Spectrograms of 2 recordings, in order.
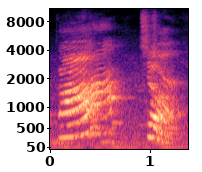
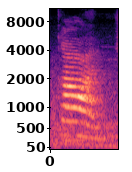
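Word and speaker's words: काँच: क्या बन गया का क्योंकि अगर चंद्र बिंदु लगता है तो उच्चारण कुछ नाक से होता है का च क्या बन गया बेटा काच काच ऐसे क्या था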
